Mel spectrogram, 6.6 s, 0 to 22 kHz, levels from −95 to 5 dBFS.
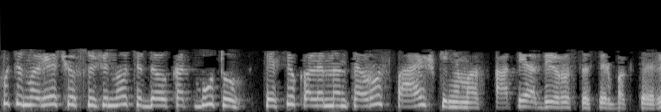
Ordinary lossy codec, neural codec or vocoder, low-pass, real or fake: MP3, 16 kbps; none; 3.6 kHz; real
